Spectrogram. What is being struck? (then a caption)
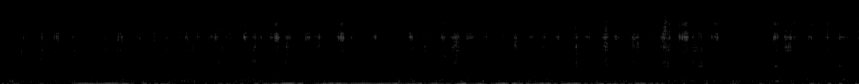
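Scratch art paper sheet scratched with a wooden stylus. A wooden stylus scratches rapidly across a black-coated scratch art paper sheet in a spiral notebook to fill in a pot. Quiet, bright, raspy strokes repeat in a fast, steady series with short, dry scrapes. A faint low rumble sits underneath.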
